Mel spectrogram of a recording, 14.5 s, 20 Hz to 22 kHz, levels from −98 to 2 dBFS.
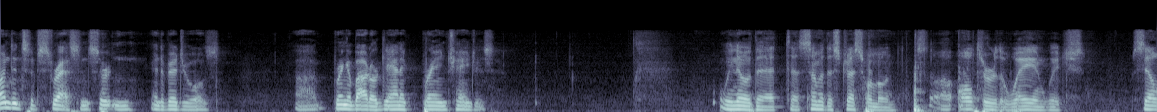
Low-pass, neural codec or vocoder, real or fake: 7.2 kHz; vocoder, 44.1 kHz, 128 mel bands, Pupu-Vocoder; fake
